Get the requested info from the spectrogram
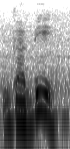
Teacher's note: First syllable ga, second syllable bi. The accent is in the second syllable, gabi, night.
